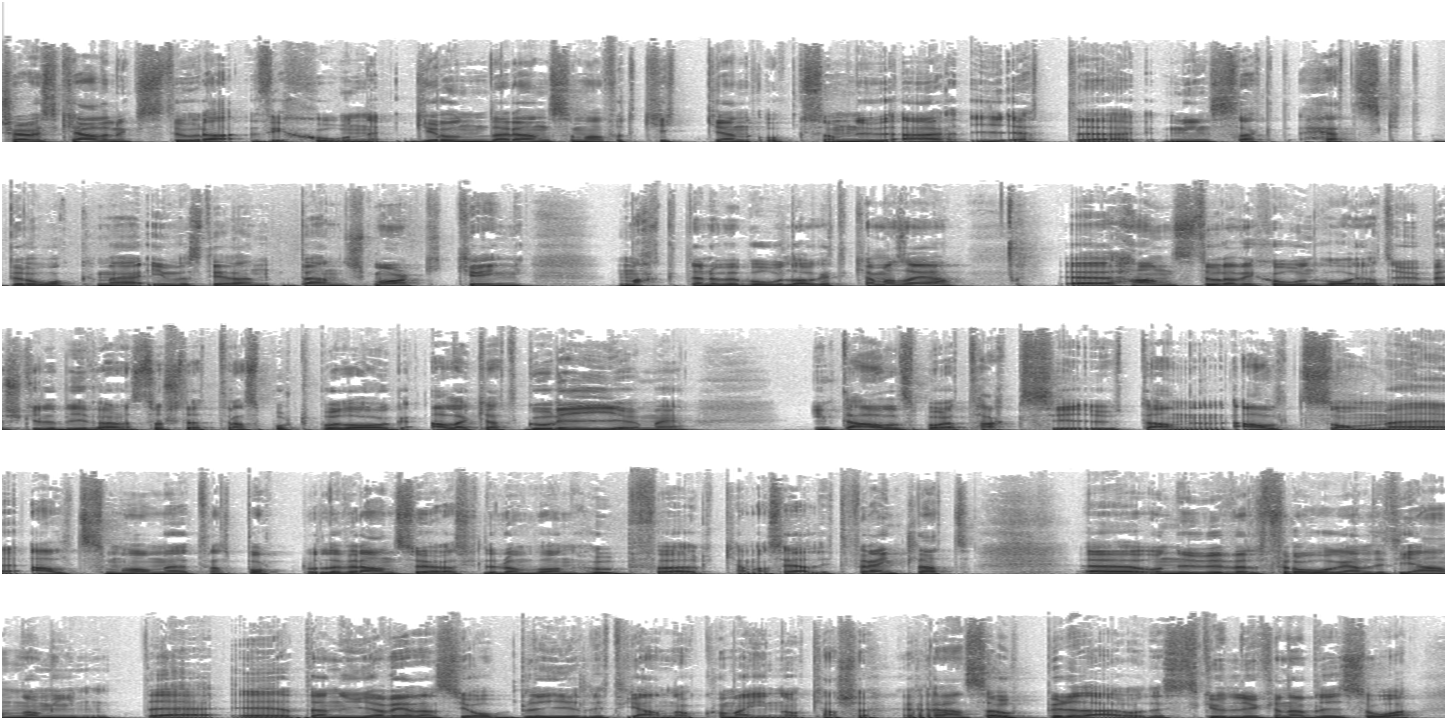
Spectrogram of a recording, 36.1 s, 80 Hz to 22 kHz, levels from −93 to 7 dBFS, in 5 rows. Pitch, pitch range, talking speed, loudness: 105 Hz, 100-115 Hz, 175 wpm, -14 LUFS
